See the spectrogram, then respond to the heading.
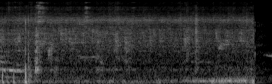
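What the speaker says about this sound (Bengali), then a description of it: "আমি মাছগুলো ভাজতে শুরু করে দিয়েছি" Fish frying in a pan in a home kitchen, with a steady sizzle and hiss of hot oil, a few clinks and stirring sounds near the start, and faint voices in the background before it cuts off abruptly.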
